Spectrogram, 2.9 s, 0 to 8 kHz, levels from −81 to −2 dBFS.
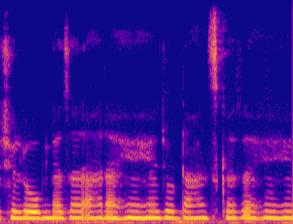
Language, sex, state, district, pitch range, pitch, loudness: Hindi, female, Punjab, Fazilka, 225-235 Hz, 230 Hz, -13 LUFS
